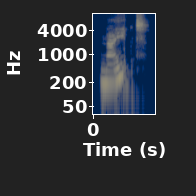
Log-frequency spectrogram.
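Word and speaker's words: knight: In the KN, as in night, you only hear the N, and you don't hear the GH at all.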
